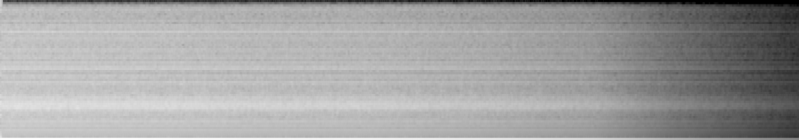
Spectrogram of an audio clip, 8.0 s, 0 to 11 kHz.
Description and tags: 37 C3 Sine, hand made
Some C3 130.8128Hz sine drawed in audacity with mouse hand free, with no correction of the irregularities. Looping, an envelope drawed manually as well, like for the original graphical "Pixel Art Obscur" principles, (except some slight eq filtering).
glitch, handfree, computer, sine-wave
